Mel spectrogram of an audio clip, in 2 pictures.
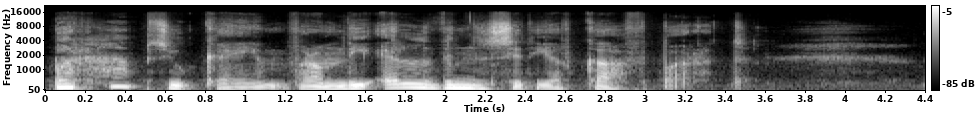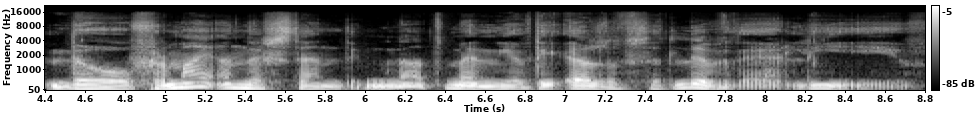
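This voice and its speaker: Husky, theatrical fantasy inquisitor. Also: male voice, fairly low pitch, sing-song, mellow, exaggerated voice. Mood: probing, courteous. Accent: mixed, wandering foreign accent. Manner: formal, deliberate, probing, with theatrical pauses. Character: courteous, inquisitive male cardinal of an inquisition, learned and self-assured. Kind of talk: fantasy audio roleplay acting.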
